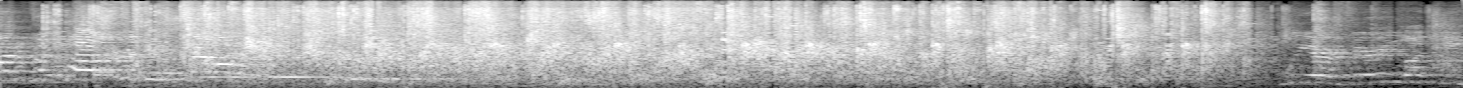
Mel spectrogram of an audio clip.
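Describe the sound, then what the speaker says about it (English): A town hall meeting audience claps in a loud, fairly close burst of applause with some cheering voices, which fades near the end as talk resumes. "Big round of applause for these guys!"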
